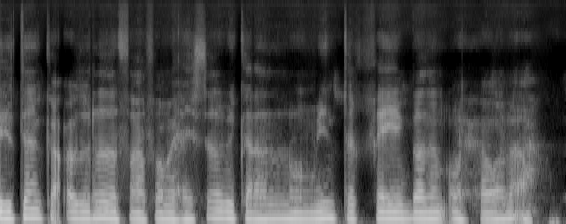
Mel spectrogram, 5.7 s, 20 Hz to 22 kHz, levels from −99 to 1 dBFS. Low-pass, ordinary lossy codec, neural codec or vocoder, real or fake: none; none; codec, 44.1 kHz, 2.6 kbps, SNAC; fake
